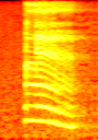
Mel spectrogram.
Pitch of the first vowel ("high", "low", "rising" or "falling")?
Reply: falling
